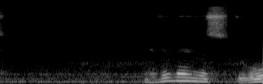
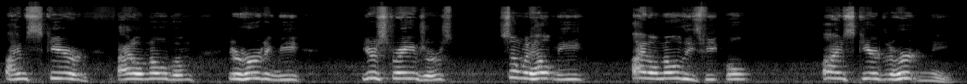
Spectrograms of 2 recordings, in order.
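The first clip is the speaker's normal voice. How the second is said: put-on high, loud frightened child pleading; scared little child; 14 dB louder than usual. Showing viewers his inner reaction, a high frightened child pleading. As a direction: beg like a small child being hurt by strangers. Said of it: "It was".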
